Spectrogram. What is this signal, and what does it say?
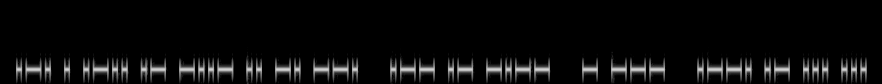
Morse code, heard as a keyed tone, about 25 wpm, 700 Hz. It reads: RELAXING WAY TO PASS
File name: practice / 25wpm / Difficult Sentences with Hints - 25wpm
